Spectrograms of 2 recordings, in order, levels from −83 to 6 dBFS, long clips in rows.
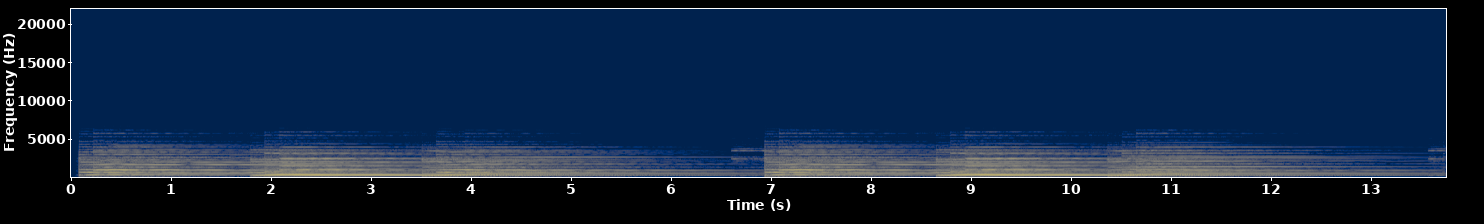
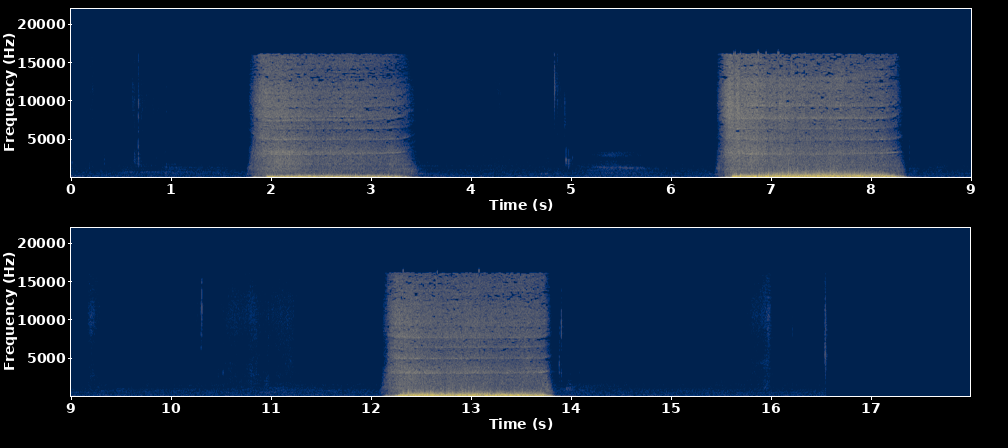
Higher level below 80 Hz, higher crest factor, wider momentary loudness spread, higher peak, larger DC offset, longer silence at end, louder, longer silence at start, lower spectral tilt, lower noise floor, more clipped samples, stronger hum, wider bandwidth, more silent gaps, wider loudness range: second, -80 dBFS vs -26 dBFS; about the same, 16 dB vs 18 dB; first, 21 LU vs 14 LU; second, -10 dBFS vs -2 dBFS; neither; second, 0 s vs 4.2 s; second, -24 LUFS vs -17 LUFS; second, 0.1 s vs 1.85 s; about the same, -6 dB/octave vs -6.5 dB/octave; second, -46 dBFS vs -70 dBFS; neither; neither; second, 6 kHz vs 16.5 kHz; neither; second, 7 LU vs 12 LU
